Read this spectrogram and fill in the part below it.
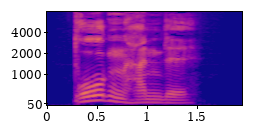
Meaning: drug trafficking, drug dealing, drug trade
- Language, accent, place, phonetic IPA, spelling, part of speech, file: German, Germany, Berlin, [ˈdʁoːɡn̩ˌhandl̩], Drogenhandel, noun, De-Drogenhandel.ogg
